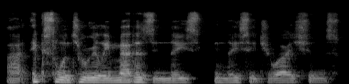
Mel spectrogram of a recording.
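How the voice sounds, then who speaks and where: A middle-aged man with an Australian accent, husky from a cold, giving an online webinar lecture in a halting way with many restarts. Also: low voice, little pitch movement. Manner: halting, frequent restarts and fillers. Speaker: webinar presenter.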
